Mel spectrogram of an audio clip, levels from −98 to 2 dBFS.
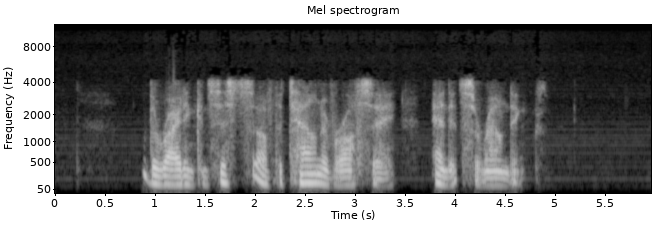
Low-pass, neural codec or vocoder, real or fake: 10.8 kHz; none; real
